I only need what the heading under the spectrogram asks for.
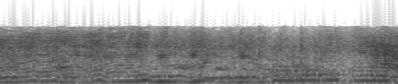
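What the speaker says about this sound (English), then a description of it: "This race is one of the series in the All-Japan Motocross Championship" Kawasaki motocross motorcycles race in the All-Japan Motocross Championship. Engines scream and rev continuously, shifting pitch as bikes accelerate and change gear, with several machines overlapping in a loud, busy roar.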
